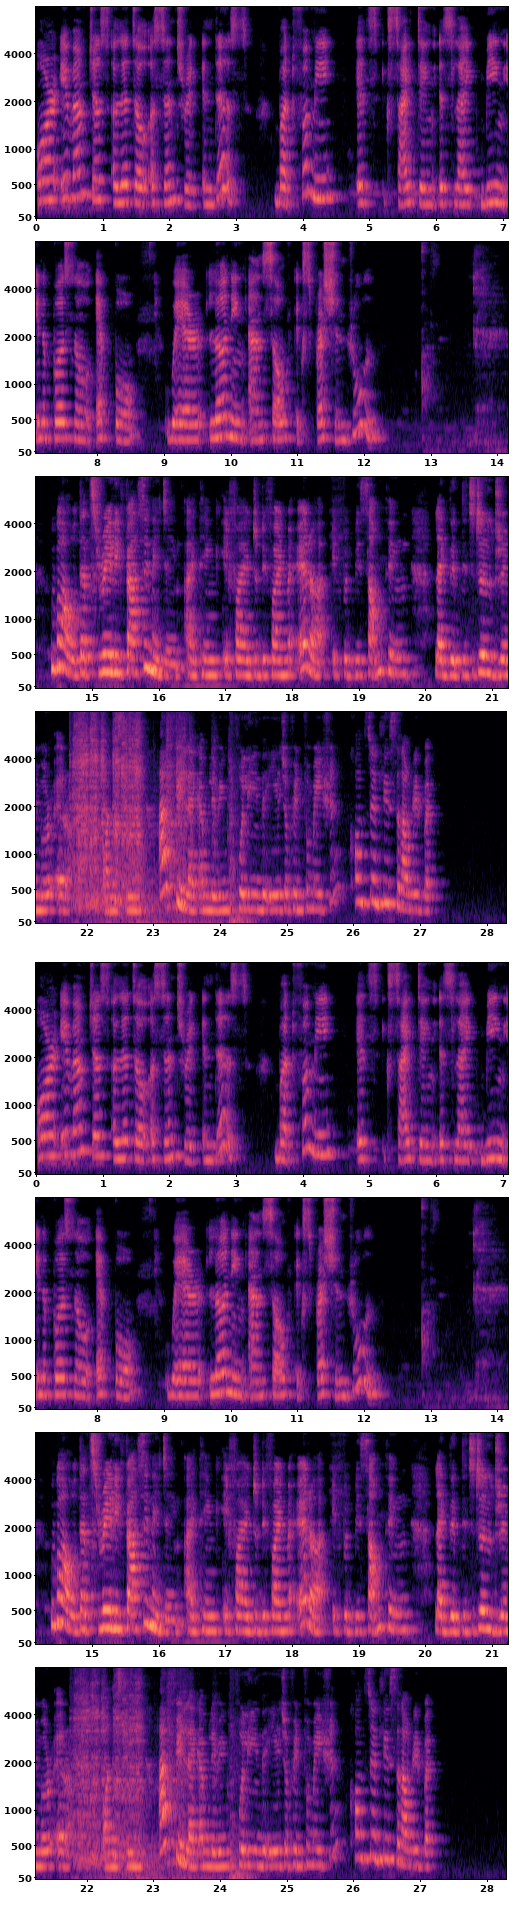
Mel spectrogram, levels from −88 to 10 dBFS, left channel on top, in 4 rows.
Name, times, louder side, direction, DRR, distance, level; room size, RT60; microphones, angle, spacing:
voice 1, 0.0-3.1 3.6-4.4 4.8-8.5 9.0-12.2, left 1 dB, 10° left, 1 dB, 0.7 m, -25 dB
voice 2, 13.6-14.0 14.3-21.8 22.2-27.1, left 1 dB, 10° right, -1 dB, 1.0 m, -22 dB
Sliding door, 21.7-24.5, left 3 dB, 50° left, 0.8 m, -31 dB
3.3 x 2.4 x 4.3 m, 0.35 s
head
